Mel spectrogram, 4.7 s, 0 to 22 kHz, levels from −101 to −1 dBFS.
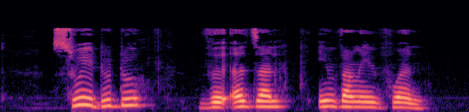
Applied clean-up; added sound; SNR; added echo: none; none; none; none.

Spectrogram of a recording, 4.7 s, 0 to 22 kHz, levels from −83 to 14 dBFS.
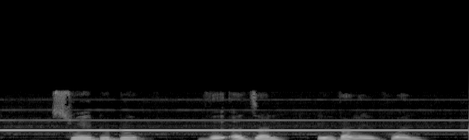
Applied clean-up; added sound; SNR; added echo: none; Wind instrument, woodwind instrument; 1 dB; none.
